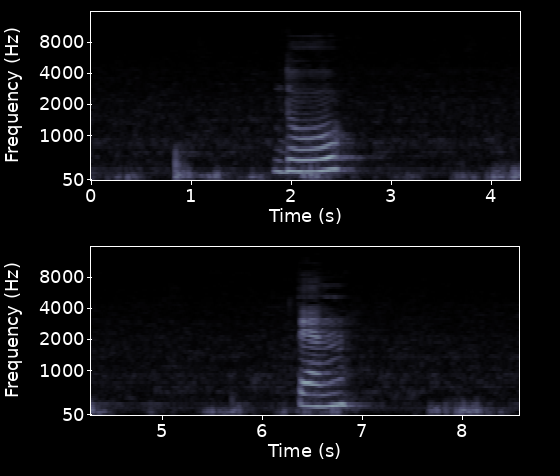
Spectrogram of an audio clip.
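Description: Yarn rustles softly as it is pulled over a knitting needle.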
